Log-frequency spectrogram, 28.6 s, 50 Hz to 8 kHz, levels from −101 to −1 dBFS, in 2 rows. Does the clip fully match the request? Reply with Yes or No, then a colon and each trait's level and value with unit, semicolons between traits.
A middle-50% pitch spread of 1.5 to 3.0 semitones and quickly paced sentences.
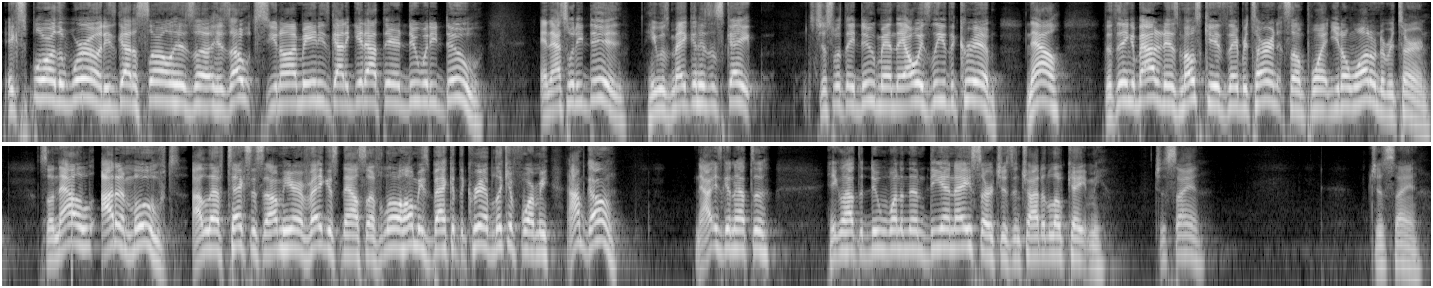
No: average, 4.3 semitones; fast, 250 wpm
